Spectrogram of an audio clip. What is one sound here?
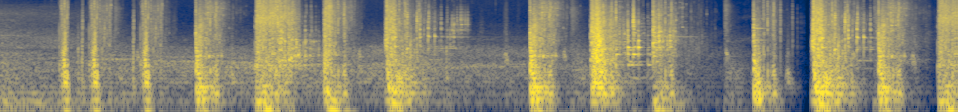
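A wooden club thuds repeatedly against a wooden roof.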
